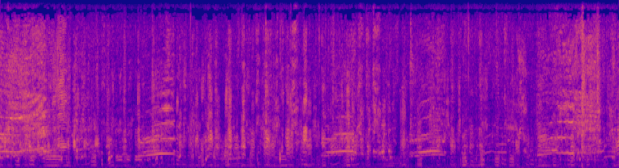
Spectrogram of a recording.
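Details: Flock of ducks during feeding on a local organic duck farm in Andhra Pradesh, sharing the yard with chickens and geese; loud harsh quacks in bursts, some rising harmonic calls, over a constant background of many birds calling.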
